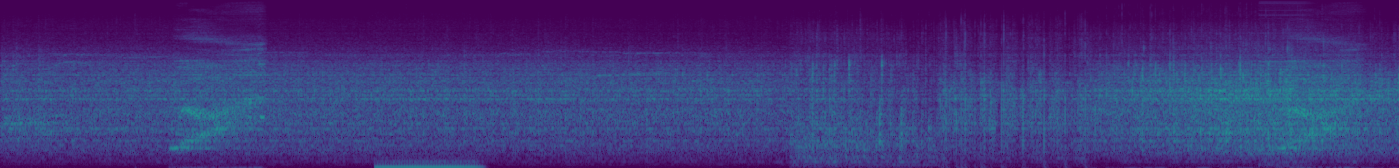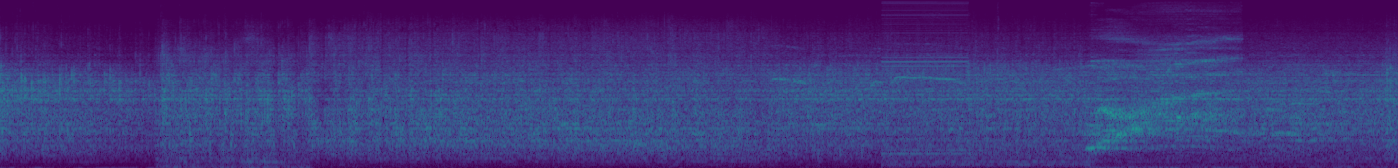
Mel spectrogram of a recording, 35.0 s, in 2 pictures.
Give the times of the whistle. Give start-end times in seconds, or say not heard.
not heard.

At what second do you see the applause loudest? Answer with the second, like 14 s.
16 s.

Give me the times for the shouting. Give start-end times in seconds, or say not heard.
2.1-3.4, 15.9-17.1, 31.1-33.0.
